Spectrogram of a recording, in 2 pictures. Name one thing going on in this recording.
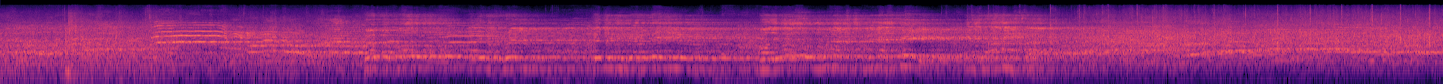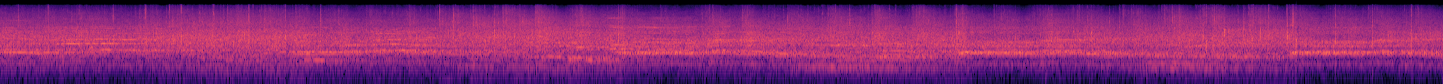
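A man announces loudly through a loudspeaker in a large echoing hall.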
